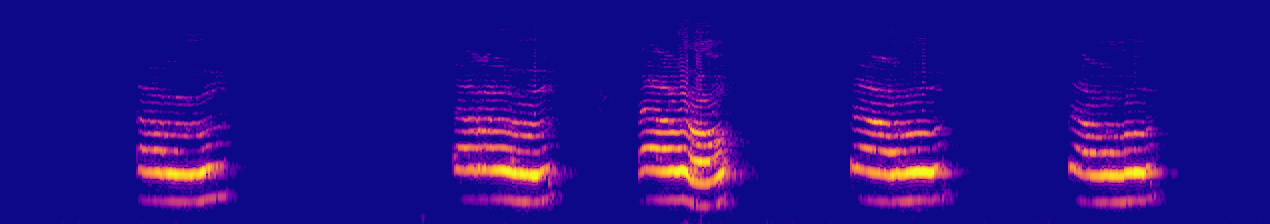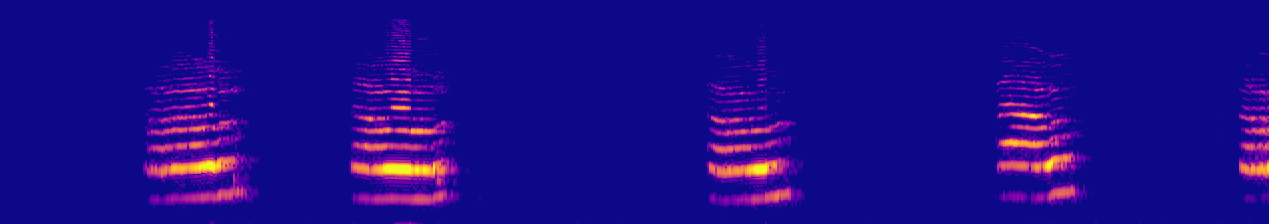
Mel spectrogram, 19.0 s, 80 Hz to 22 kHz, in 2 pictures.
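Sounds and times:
kitten meowing: 3.4s - 5.6s, 6.4s - 7.2s, 10.6s - 11.5s, 12.2s - 13.0s, 14.8s - 15.6s, 17.0s - 17.7s, 18.8s - 19.0s.

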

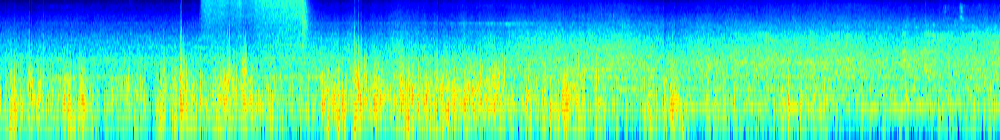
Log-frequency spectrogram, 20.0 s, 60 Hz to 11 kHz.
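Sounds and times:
train noise: 0.0s - 20.0s
air brakes hissing: 4.0s - 6.3s.

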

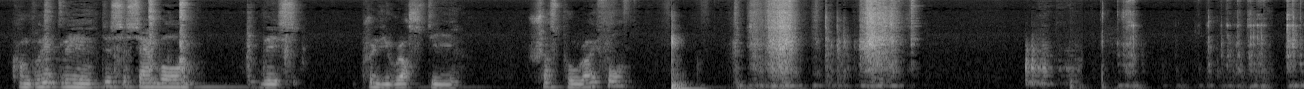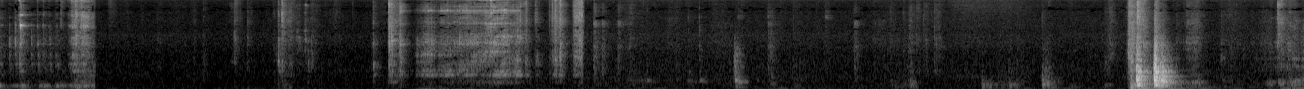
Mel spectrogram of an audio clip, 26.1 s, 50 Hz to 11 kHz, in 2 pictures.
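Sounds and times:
screwdriver scraping rusted screw: 7.3s - 9.2s, 11.0s - 14.0s, 16.8s - 19.3s
metal parts knocking and clicking: 11.1s - 14.0s.

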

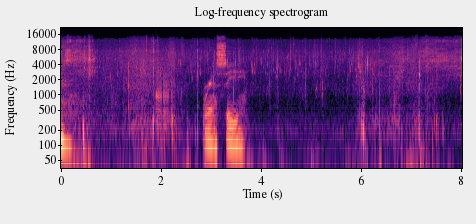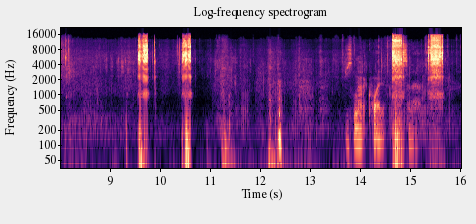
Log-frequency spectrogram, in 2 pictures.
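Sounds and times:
fishing reel ticks: 9.6s - 10.7s, 14.6s - 15.8s
fishing line casting rushes: 14.6s - 15.7s.

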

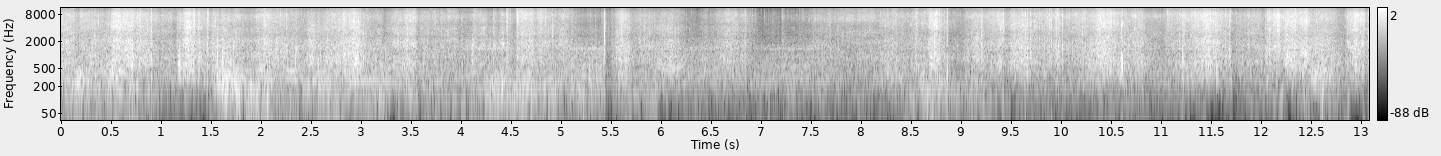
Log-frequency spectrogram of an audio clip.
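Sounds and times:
dry leaves rustling and crackling: 0.0s - 13.0s.

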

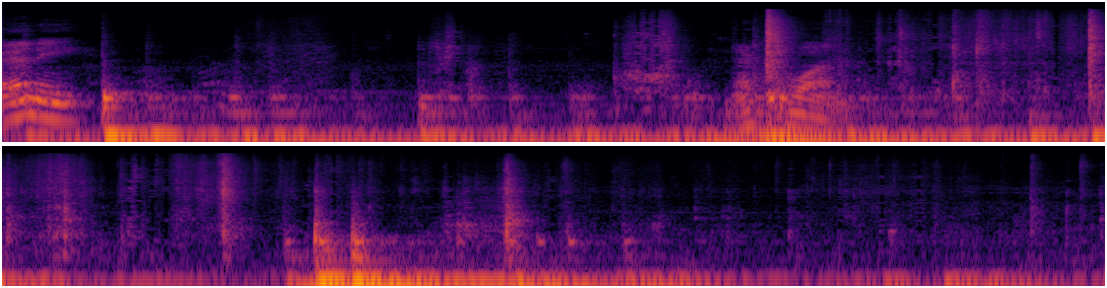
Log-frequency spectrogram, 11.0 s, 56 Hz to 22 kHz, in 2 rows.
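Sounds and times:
plastic wrapper crinkling: 3.9s - 11.0s.

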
